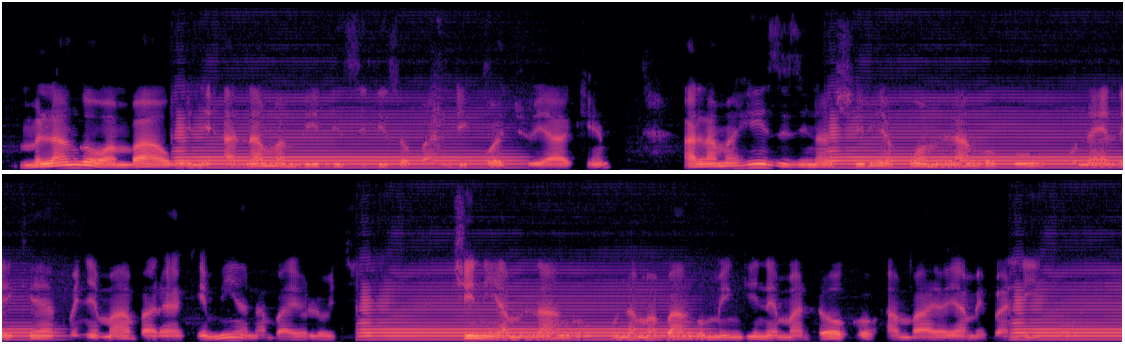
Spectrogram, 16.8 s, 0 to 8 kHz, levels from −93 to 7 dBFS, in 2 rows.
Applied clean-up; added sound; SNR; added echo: none; Wind instrument, woodwind instrument; 4 dB; none.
